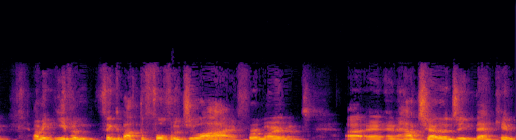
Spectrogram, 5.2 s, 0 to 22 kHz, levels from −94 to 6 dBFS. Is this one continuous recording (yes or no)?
yes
